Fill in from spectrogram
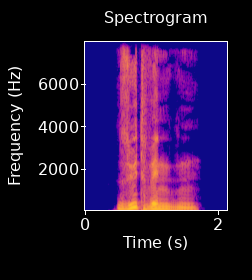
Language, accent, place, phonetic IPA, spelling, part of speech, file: German, Germany, Berlin, [ˈzyːtˌvɪndn̩], Südwinden, noun, De-Südwinden.ogg
- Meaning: dative plural of Südwind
